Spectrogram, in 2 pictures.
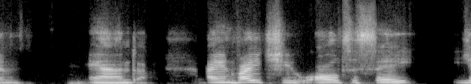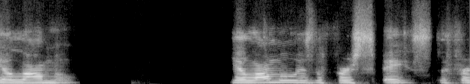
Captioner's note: speaking in a foreign language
